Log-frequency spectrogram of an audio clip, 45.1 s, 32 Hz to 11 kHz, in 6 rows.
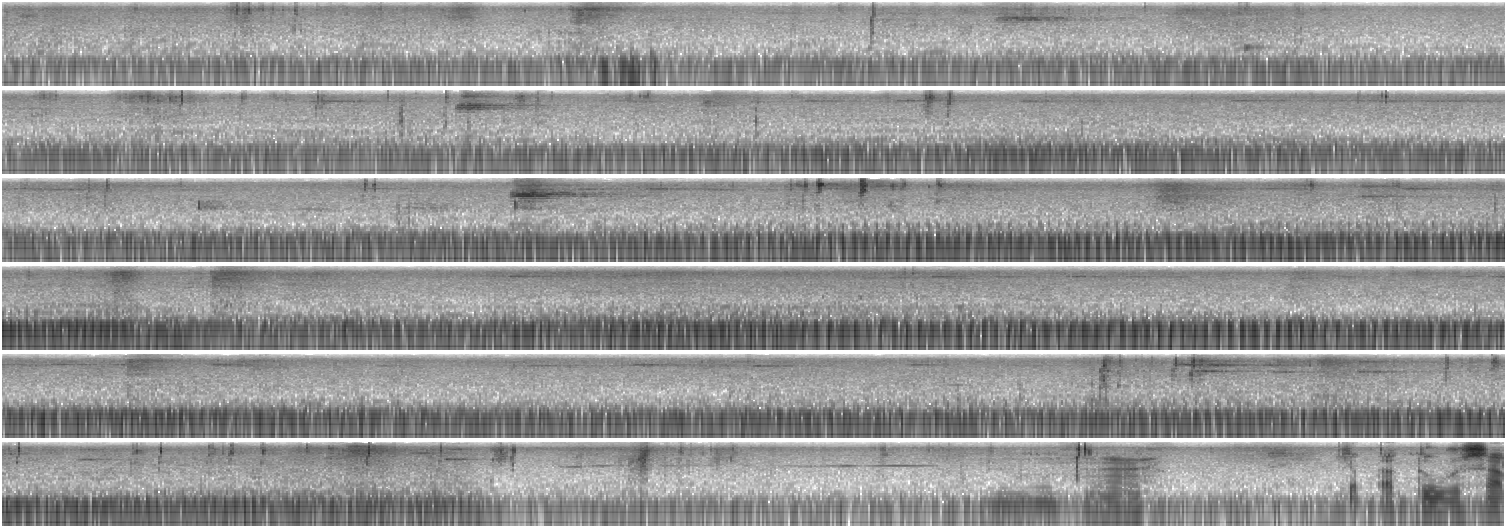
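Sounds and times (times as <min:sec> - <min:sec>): faint high squeaks and clicks: 0:35.5 - 0:43.2.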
